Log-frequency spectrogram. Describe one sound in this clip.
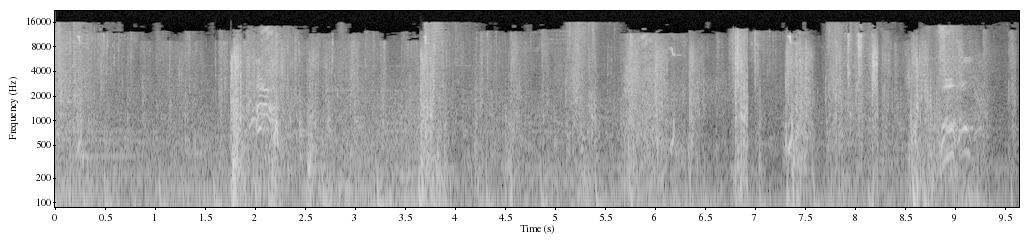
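Footsteps patter quickly on grass and wood.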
